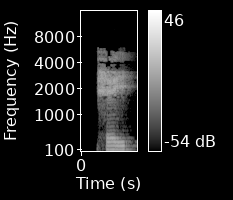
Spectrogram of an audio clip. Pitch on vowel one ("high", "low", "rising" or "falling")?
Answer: low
